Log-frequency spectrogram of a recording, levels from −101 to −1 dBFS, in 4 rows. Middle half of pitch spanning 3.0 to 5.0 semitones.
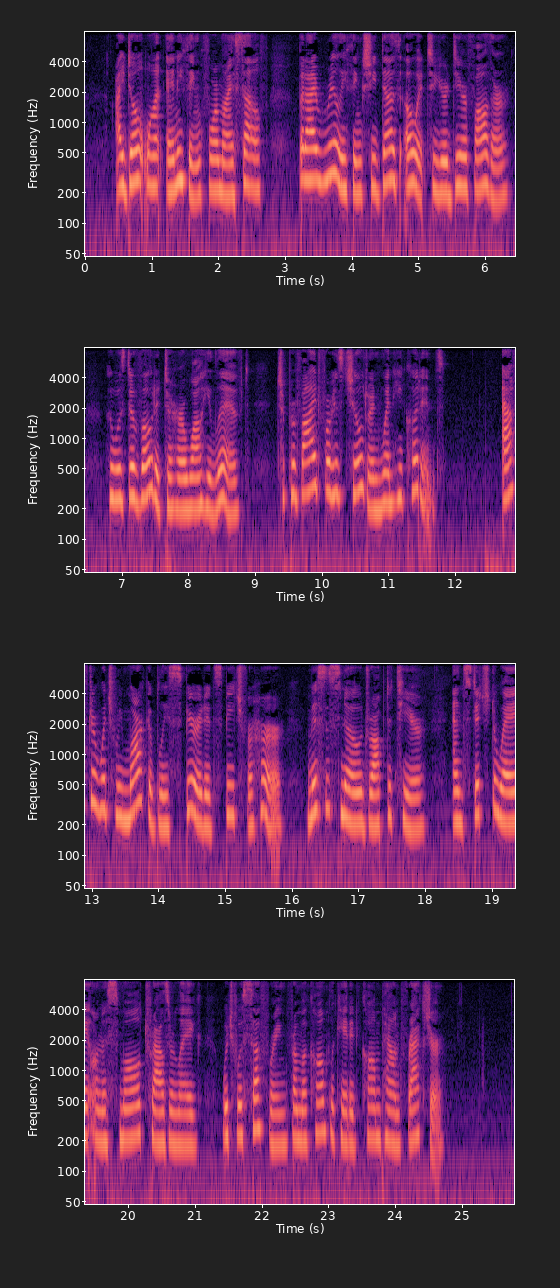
Yes: average, 4.3 semitones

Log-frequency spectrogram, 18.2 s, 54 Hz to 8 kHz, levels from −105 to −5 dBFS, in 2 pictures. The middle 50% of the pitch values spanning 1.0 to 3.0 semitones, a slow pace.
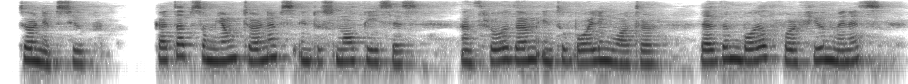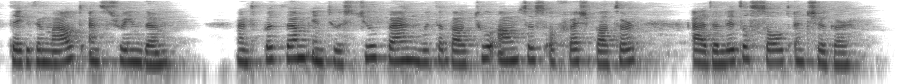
No: narrow, 2.6 semitones; average, 160 wpm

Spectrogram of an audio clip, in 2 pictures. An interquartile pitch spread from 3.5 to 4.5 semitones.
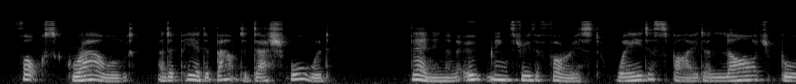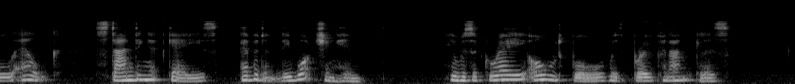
Yes: average, 4.1 semitones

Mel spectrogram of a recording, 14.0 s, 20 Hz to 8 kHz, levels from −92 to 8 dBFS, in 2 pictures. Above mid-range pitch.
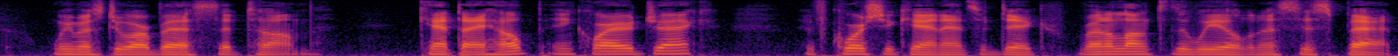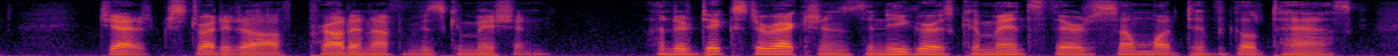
No: low, 130 Hz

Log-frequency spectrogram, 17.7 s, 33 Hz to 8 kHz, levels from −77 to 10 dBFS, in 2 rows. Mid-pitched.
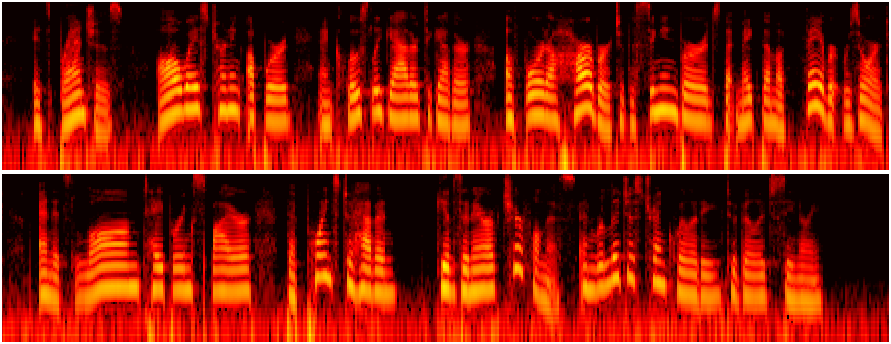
Yes: medium, 175 Hz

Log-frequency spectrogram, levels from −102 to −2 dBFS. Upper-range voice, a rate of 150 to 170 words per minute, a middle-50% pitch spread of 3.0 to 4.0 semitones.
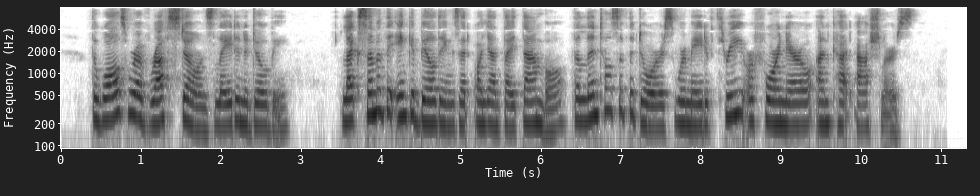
Yes: high, 200 Hz; average, 165 wpm; average, 3.5 semitones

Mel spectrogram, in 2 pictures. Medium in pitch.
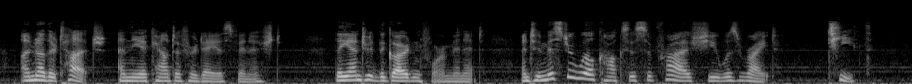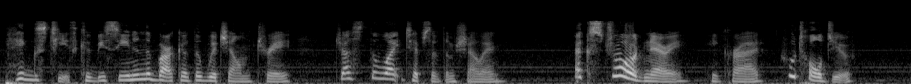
Yes: medium, 170 Hz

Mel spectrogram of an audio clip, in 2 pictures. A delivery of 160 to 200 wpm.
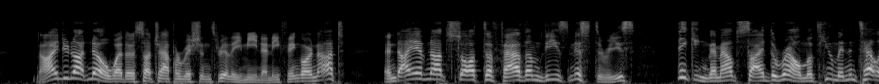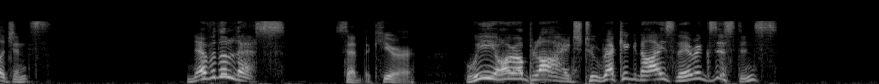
No: slow, 135 wpm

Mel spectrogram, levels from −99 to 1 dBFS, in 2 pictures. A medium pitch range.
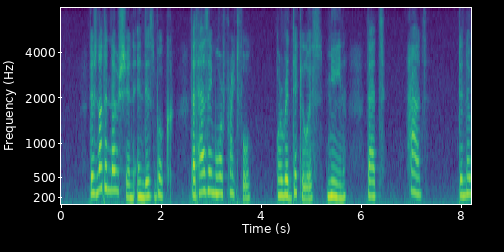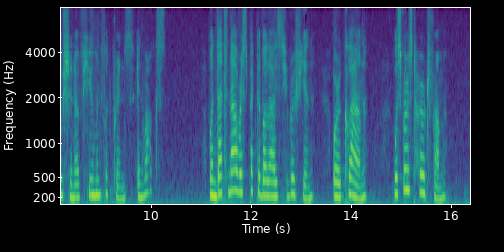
Yes: average, 4.2 semitones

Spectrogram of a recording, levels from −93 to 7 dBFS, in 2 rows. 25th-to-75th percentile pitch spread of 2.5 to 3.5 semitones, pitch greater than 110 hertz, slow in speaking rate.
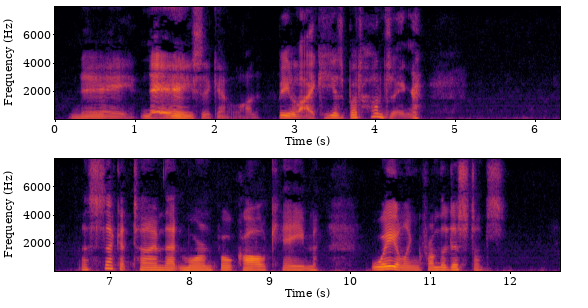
Yes: average, 3.0 semitones; medium, 140 Hz; slow, 105 wpm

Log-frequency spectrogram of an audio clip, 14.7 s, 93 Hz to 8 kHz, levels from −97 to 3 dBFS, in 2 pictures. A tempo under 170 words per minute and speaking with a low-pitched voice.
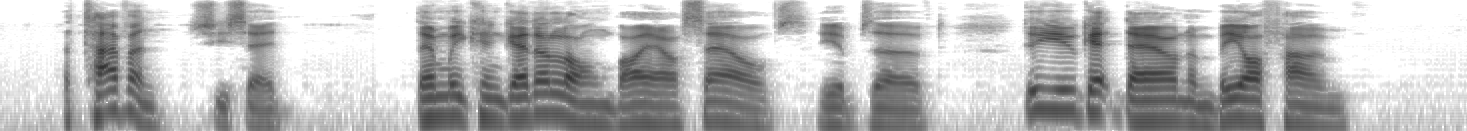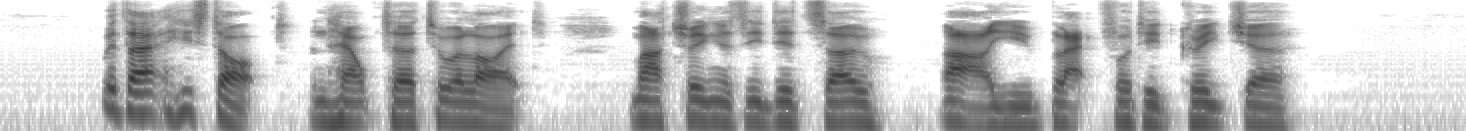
Yes: average, 160 wpm; low, 125 Hz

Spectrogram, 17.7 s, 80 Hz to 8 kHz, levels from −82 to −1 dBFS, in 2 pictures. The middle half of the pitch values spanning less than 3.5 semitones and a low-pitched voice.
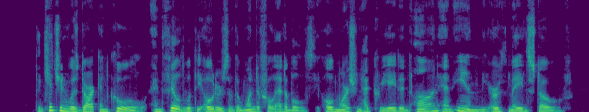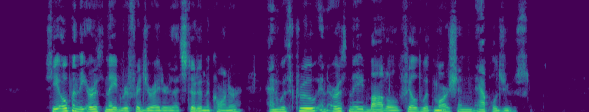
No: average, 4.2 semitones; low, 130 Hz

